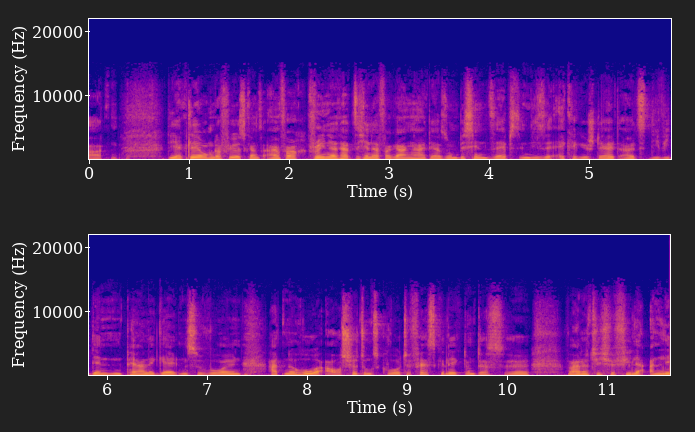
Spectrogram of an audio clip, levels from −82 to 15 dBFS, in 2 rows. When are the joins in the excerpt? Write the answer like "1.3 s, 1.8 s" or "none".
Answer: 2.2 s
